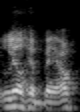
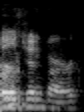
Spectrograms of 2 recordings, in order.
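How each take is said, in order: First: The name is said in a Swedish way. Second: The name is said in an English way.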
